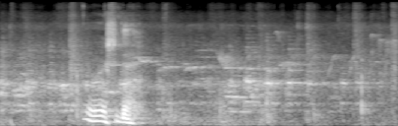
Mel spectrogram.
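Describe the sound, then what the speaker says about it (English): A flock of geese arriving near a family lodge pavilion, a few loud close honks in a short burst followed by fainter calls, with someone speaking at times over them. "Oh, a lot of geese have arrived."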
